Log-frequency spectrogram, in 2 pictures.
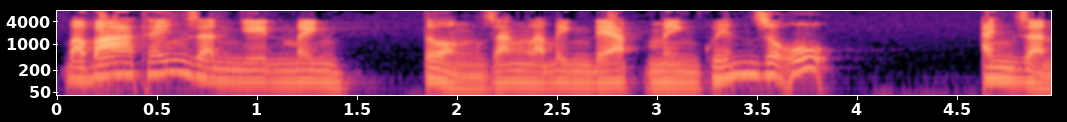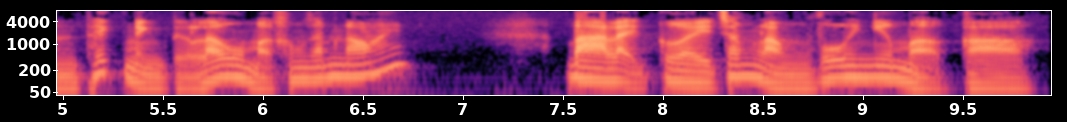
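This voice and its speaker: A man narrating a ghost story in a lively, playful storytelling manner. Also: fairly low pitch, measured pace, no echo, clean studio sound.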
